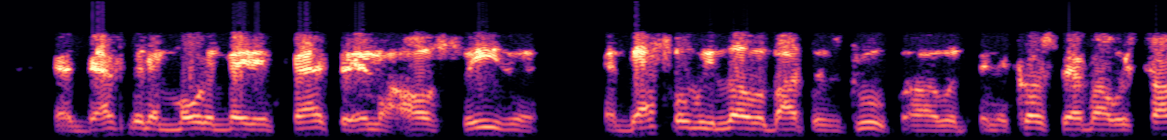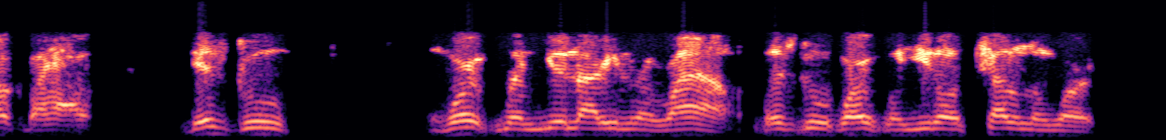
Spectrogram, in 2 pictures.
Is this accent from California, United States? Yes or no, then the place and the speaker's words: no; Tallulah, Louisiana, United States; You know, I'm from my hometown of Tallulah, Louisiana, which is 25 miles south of Lake Providence.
